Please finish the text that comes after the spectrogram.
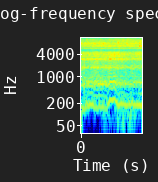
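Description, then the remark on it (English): A person imitates a man's snore with their voice, as heard during a car trip: one short, rough, buzzing breath lasting under a second, with a slight rise and fall in pitch. “I do snore like that.”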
